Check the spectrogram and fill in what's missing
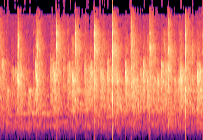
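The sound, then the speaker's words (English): An audience claps to the Lord together in a steady rhythm, with sharp, evenly spaced beats standing out over a dense, continuous wash of scattered clapping and crowd noise. “In the name of Jesus, would you clap to the Lord?”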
